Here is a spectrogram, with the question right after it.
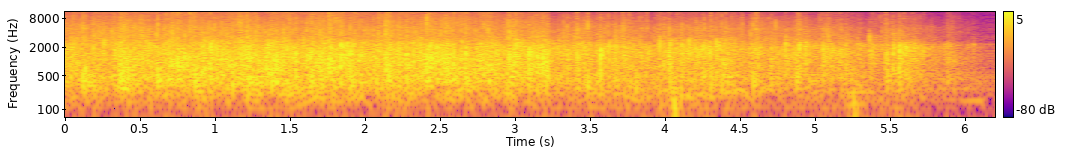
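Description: Sustained applause from an audience at a young writers' award ceremony as a prize winner is congratulated, dense and even clapping that fades slightly at the end.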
